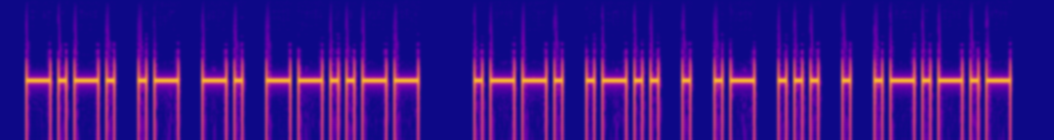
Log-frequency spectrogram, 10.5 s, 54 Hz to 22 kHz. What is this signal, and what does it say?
Morse code, heard as a keyed tone, about 15 wpm, 700 Hz. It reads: CAN, PLEASE.
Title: Sentences from Top 1500 Words 15wpm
